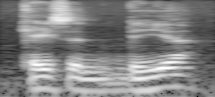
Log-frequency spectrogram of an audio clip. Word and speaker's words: quesadilla: L feels lonely neglected what other word is the L silent quesadilla I guess there's no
